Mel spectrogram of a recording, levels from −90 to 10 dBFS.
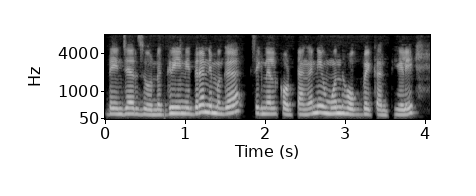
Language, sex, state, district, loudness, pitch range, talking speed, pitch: Kannada, female, Karnataka, Dharwad, -18 LUFS, 185-215 Hz, 190 wpm, 200 Hz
